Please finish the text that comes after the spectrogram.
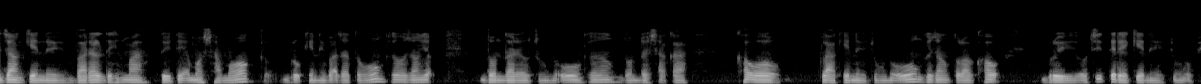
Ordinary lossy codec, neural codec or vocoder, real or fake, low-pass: Opus, 24 kbps; none; real; 5.4 kHz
